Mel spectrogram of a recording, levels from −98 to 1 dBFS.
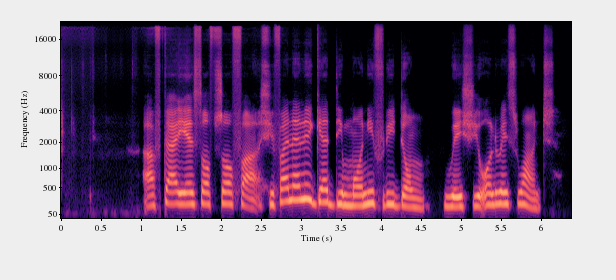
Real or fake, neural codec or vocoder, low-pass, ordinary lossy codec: fake; autoencoder, 48 kHz, 32 numbers a frame, DAC-VAE, trained on Japanese speech; none; none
